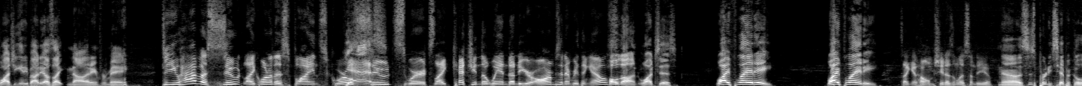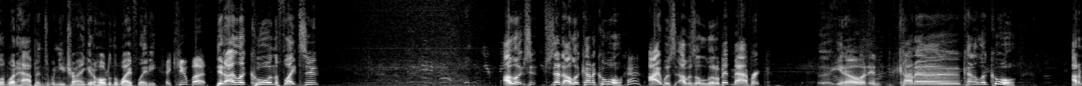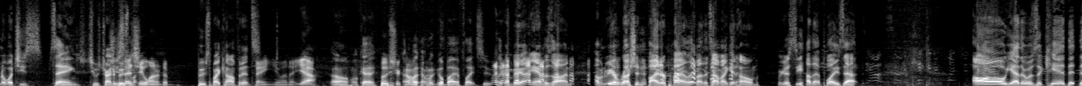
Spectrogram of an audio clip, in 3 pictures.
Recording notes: LIVE from Good Game in The Battery.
